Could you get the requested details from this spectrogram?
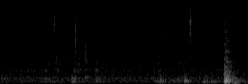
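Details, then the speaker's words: Revox G36 four-track valve tape recorder from the early 1960s, with irregular clicks and pops over a faint hum when the input valve is moved in its socket; loose contact, may need the socket pins tensioned or cleaned. "and see that moving this one here getting a bit of noise so it might be worth just tensioning this the pins or cleaning them"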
